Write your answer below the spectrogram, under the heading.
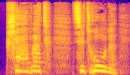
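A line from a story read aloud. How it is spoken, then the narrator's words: Gasped. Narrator (German): japste er ihm entgegen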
